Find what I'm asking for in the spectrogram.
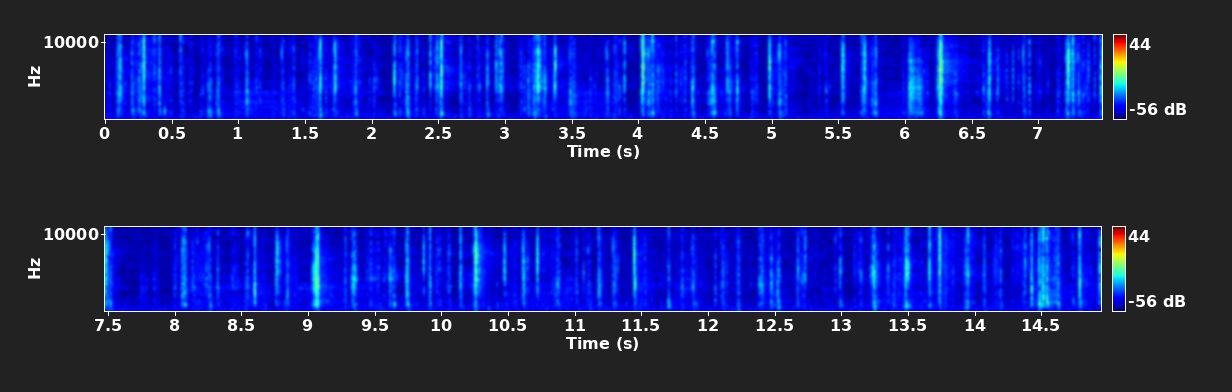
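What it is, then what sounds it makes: Plastic computer keyboard. Fingertips tap the keys of a black plastic Insignia keyboard in a steady, rapid stream of short, dry plastic clicks that stop almost instantly. The clicks sit over a constant low hum, with occasional sharper, brighter taps standing out.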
